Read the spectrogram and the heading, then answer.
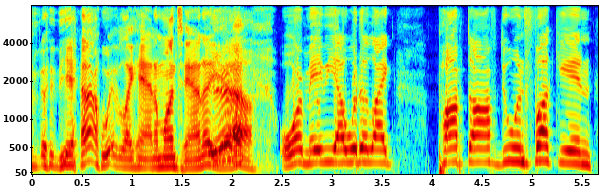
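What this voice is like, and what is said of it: Usual voice. Nothing is said of it.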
